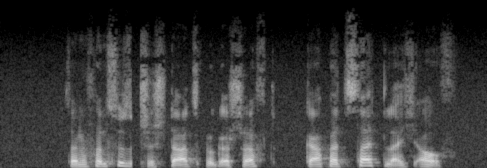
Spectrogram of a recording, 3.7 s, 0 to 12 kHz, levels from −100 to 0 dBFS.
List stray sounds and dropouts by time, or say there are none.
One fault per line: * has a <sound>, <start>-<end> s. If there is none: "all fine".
* has a dropout, 1.0-1.1 s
